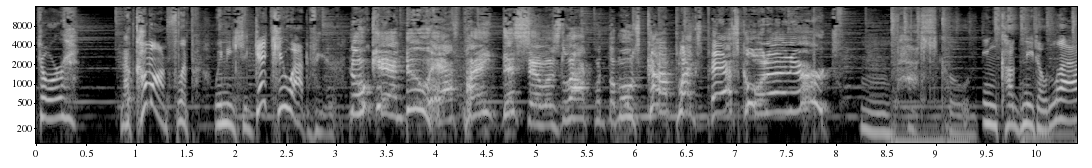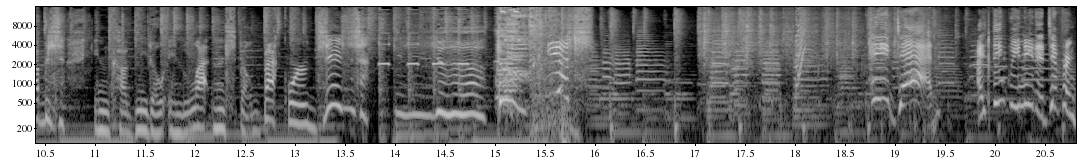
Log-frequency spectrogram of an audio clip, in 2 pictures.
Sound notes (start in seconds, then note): 13.8 button panel beeping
